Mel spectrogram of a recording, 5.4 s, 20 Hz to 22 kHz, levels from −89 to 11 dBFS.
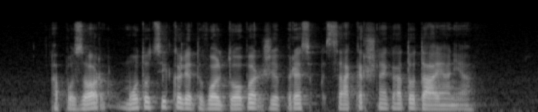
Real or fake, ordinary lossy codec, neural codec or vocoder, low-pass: real; none; none; 10.8 kHz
